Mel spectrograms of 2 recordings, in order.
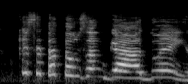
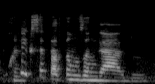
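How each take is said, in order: First: It is said in an ironic tone. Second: It is said in a calm, assertive tone.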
